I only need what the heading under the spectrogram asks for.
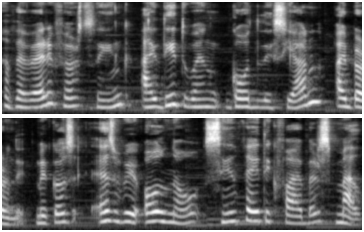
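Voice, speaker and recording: Over music in the background, a woman speaks fairly slowly in a fairly high voice, with ordinary pitch variation and hardly any pauses. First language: not English. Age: 30s. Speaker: crochet content creator. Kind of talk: product review vlog.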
